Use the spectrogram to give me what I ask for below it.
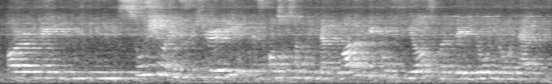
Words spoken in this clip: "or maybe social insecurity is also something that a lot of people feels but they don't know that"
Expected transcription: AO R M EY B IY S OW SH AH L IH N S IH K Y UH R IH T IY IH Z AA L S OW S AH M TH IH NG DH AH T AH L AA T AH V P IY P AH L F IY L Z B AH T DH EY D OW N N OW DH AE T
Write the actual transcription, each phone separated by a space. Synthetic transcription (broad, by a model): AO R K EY IY S OW SH AH L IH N S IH K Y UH R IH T IY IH S AA L S OW S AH M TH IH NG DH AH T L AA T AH P IY P AH L F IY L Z B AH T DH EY D OW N N OW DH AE T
